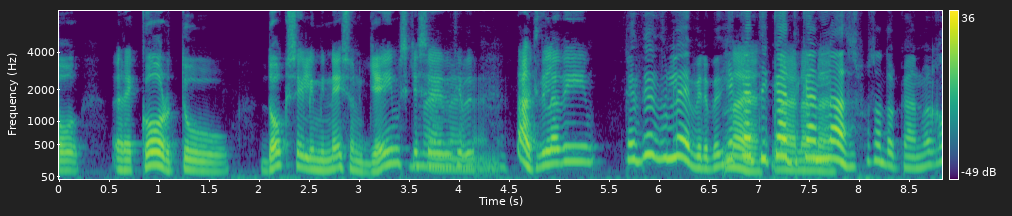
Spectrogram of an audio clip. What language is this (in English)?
Greek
